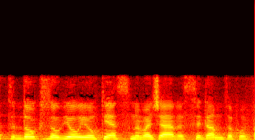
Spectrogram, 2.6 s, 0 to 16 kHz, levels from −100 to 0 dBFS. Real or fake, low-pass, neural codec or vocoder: fake; 7.2 kHz; codec, 16 kHz, 0.5 kbps, FunCodec, trained on LibriTTS, 25 frames a second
